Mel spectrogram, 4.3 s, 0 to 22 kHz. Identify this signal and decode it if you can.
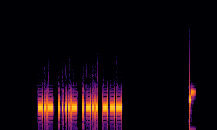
Morse code, heard as a keyed tone, about 36 wpm, 700 Hz. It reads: K4LO
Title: USA Call Signs - 2x Character Spacing - 35wpm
